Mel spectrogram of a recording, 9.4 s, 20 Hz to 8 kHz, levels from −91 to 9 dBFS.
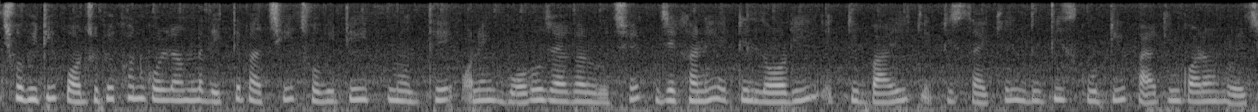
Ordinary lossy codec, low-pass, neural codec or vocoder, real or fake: none; 7.2 kHz; vocoder, 22.05 kHz, 80 mel bands, Vocos; fake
